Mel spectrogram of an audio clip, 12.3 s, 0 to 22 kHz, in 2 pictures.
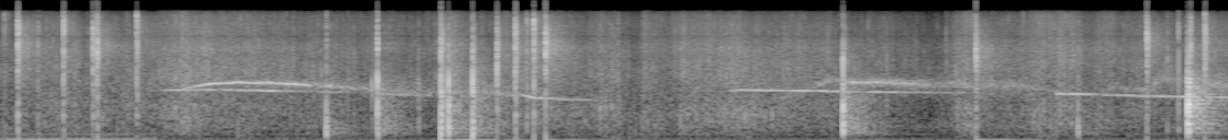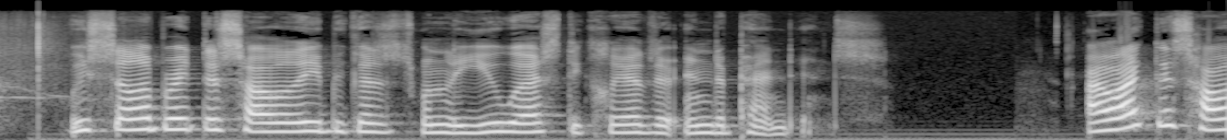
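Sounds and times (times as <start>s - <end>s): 
fireworks crackling bangs: 0.0s - 6.5s
fireworks whistling: 0.0s - 6.6s
speech: 6.5s - 10.5s, 11.6s - 12.2s.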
